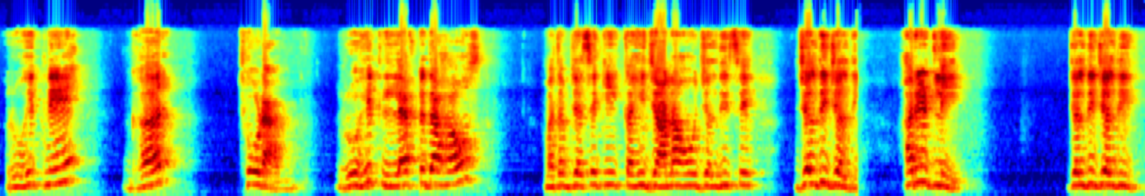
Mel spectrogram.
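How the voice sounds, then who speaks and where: An Indian woman teacher, a Hindi speaker, explaining English textbook words slowly and patiently, repeating each key word. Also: a little high, fairly bright tone.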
